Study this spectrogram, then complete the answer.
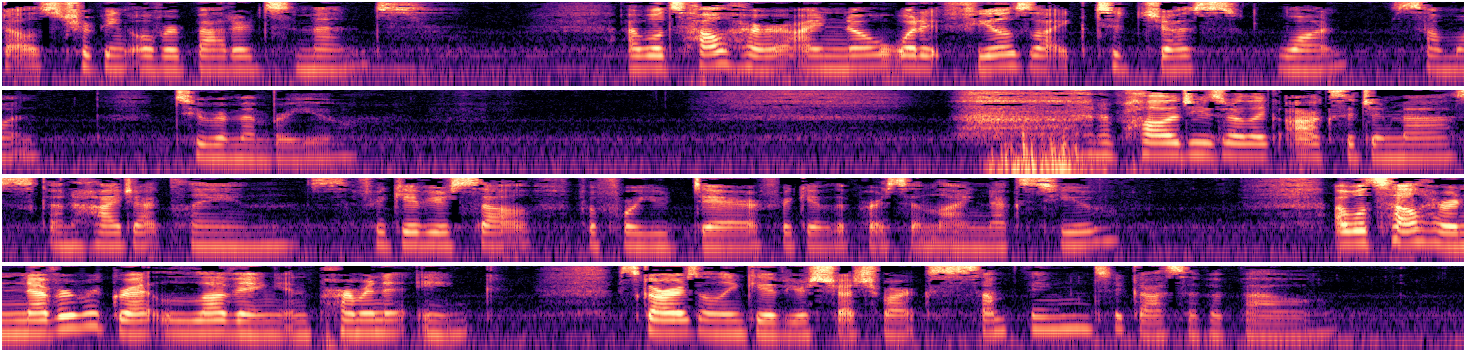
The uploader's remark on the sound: I was unsure if I wanted to share this recording that I did hungover, tired, dehydrated, and right after work in my car. I record each episode in one take without a script and no edits.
